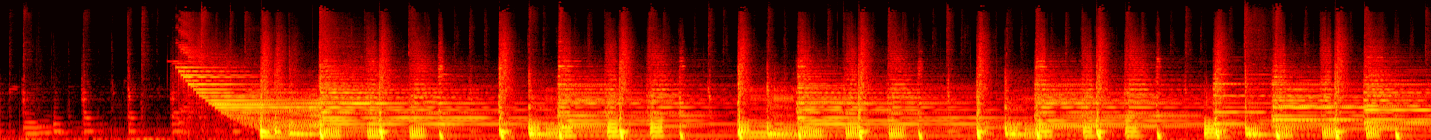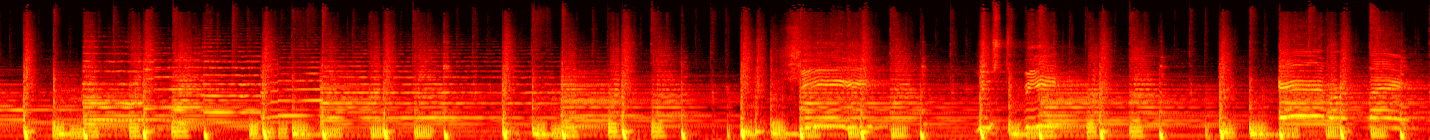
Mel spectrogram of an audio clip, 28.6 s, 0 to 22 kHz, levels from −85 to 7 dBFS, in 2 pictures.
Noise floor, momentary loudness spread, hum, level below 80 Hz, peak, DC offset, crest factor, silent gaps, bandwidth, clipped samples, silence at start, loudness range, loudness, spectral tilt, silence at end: -45 dBFS; 8 LU; none; -32 dBFS; -2 dBFS; under 0.1%; 20 dB; none; 18.5 kHz; under 0.1%; 0.25 s; 2 LU; -21 LUFS; -6.5 dB/octave; 0 s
